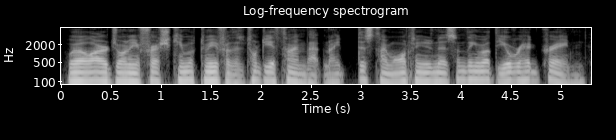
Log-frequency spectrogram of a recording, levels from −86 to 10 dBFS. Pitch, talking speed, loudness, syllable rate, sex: 105 Hz, 270 wpm, -17 LUFS, 6.6 syllables/s, male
